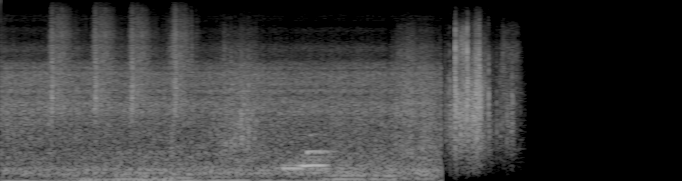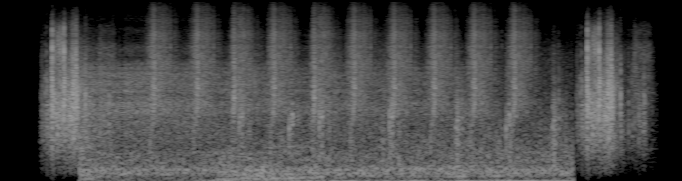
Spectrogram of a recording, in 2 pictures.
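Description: Footsteps run quickly over dry, crunchy ground.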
